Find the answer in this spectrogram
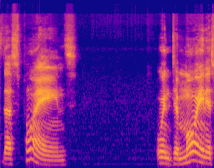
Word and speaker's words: Des Plaines: town called des plaines drove me nuts that death planes is pronounced dust planes when des moines is pronounced des moines yeah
